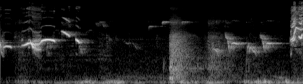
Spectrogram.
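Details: Morning song of an oriental magpie-robin: a bright rising whistle, then quick chirpy notes and a brief harsh rasp, ending in a high squeaky burst. A faint low rumble underneath.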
